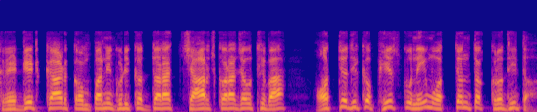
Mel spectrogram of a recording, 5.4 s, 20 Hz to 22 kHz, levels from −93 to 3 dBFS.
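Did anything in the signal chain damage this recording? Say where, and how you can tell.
Yes, at the codec stage: throughout, the speech is dull with nothing above 7 kHz and rough, fluttering noise around tones, likely heavy Dolby Digital compression at roughly 32 kbps filling unfunded lines with dither. A plain low-pass filter would not add that flutter.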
